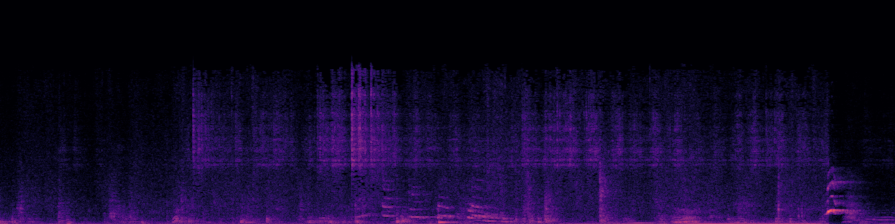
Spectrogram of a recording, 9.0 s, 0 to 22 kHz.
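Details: Winnie's Australian Shepherd pups at 4 weeks 5 days, picked up by a nursery camera, give a run of thin wavering squeals midway through, rising and falling in pitch, amid shuffling, a low droning rumble and a sharp knock near the end.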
